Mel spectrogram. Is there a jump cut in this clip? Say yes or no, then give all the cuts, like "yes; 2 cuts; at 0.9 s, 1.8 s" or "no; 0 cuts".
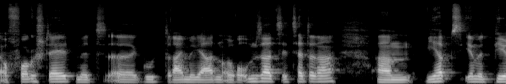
yes; 1 cut; at 3.7 s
